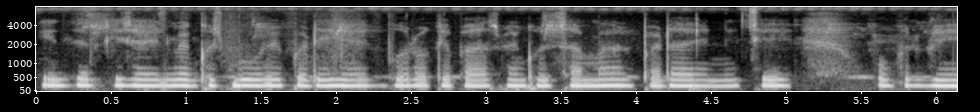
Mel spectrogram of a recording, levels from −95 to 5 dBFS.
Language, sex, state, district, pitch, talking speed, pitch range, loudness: Hindi, female, Rajasthan, Bikaner, 210 Hz, 195 wpm, 205-210 Hz, -13 LUFS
